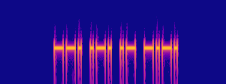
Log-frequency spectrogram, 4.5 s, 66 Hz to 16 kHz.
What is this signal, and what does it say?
Morse code, heard as a keyed tone, about 20 wpm, 700 Hz. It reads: GRAC
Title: Build A Word - 1 Letter At A Time - 5-Letter Words - 20wpm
